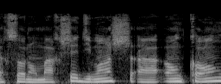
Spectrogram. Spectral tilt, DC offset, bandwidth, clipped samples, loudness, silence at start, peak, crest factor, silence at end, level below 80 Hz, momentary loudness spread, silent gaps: -5.5 dB/octave; under 0.1%; 11.5 kHz; under 0.1%; -24 LUFS; 0 s; -12 dBFS; 12 dB; 0 s; -56 dBFS; 3 LU; none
